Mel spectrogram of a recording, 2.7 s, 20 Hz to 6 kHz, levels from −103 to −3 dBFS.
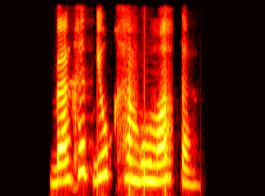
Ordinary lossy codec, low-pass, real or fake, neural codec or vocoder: AAC, 24 kbps; 5.4 kHz; real; none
